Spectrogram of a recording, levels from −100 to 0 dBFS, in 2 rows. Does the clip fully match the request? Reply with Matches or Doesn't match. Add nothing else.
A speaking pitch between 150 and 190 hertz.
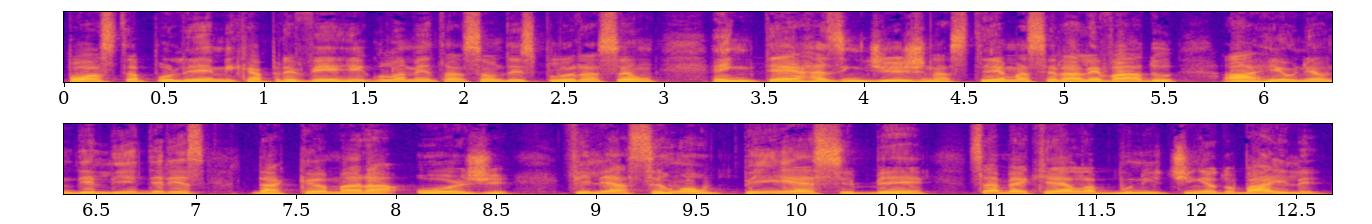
Doesn't match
